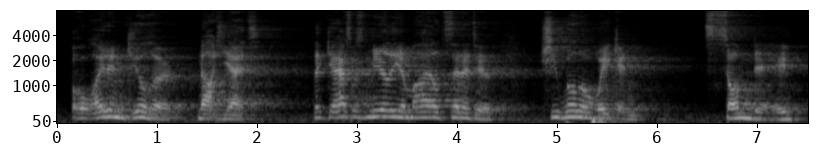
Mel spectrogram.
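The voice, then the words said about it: Creepy villain character voice. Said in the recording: “creepy voice”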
